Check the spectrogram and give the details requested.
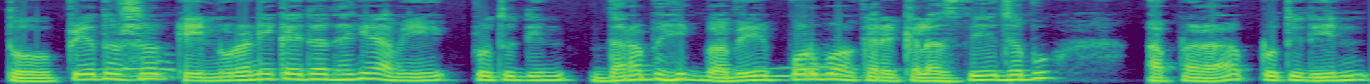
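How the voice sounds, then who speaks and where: A man teaching Quran reading in a slow, gentle lesson, saying each letter over and over so viewers can repeat after him. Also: mid-range voice, no echo.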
